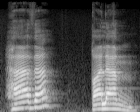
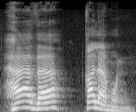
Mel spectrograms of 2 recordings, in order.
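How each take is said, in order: First: The last word ends without an added n sound. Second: The last word ends with an added n sound.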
